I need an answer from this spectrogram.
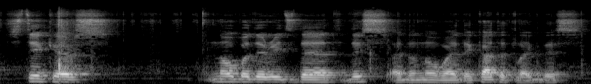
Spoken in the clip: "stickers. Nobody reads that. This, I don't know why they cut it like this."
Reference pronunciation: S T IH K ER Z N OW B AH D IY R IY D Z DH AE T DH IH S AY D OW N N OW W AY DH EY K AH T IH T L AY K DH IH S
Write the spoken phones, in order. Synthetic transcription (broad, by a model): S T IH K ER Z N OW B AH D IY R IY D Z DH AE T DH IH S AY D OW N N OW W AY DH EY K AH T IH T L AY K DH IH S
